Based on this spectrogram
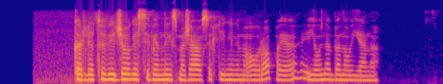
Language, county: Lithuanian, Kaunas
